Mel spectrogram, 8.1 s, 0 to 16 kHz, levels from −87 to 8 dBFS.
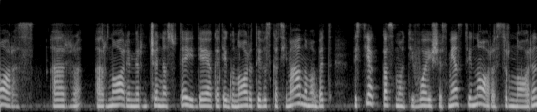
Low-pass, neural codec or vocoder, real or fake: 7.2 kHz; none; real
